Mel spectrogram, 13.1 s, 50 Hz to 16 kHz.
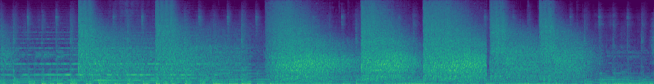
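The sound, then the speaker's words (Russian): A Maxim machine gun, the fully automatic gun Hiram Maxim created in 1885 that uses recoil to reload, fire and eject spent cases at about 600 rounds per minute, fires loud, rapid automatic bursts, one after another with brief pauses between, the rattling fire continuous over a low steady background hum. “сэр Хайра Максима, в 1885 году создает полностью автоматический пулемет, где сила отдачи при выстреле используется для перезарядки, спуска и выбрасывания стрелянных гильз.”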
